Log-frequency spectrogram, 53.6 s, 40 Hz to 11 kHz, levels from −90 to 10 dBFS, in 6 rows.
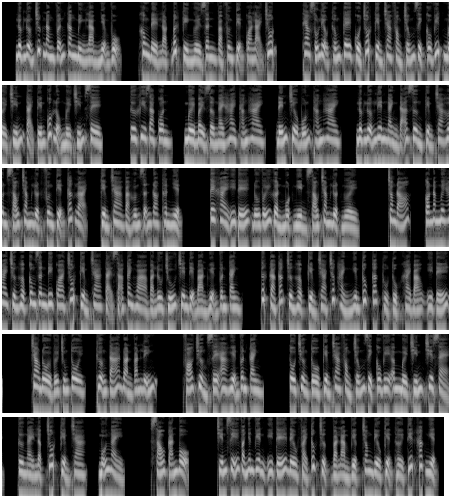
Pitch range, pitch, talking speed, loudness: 185-235 Hz, 210 Hz, 215 wpm, -24 LUFS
